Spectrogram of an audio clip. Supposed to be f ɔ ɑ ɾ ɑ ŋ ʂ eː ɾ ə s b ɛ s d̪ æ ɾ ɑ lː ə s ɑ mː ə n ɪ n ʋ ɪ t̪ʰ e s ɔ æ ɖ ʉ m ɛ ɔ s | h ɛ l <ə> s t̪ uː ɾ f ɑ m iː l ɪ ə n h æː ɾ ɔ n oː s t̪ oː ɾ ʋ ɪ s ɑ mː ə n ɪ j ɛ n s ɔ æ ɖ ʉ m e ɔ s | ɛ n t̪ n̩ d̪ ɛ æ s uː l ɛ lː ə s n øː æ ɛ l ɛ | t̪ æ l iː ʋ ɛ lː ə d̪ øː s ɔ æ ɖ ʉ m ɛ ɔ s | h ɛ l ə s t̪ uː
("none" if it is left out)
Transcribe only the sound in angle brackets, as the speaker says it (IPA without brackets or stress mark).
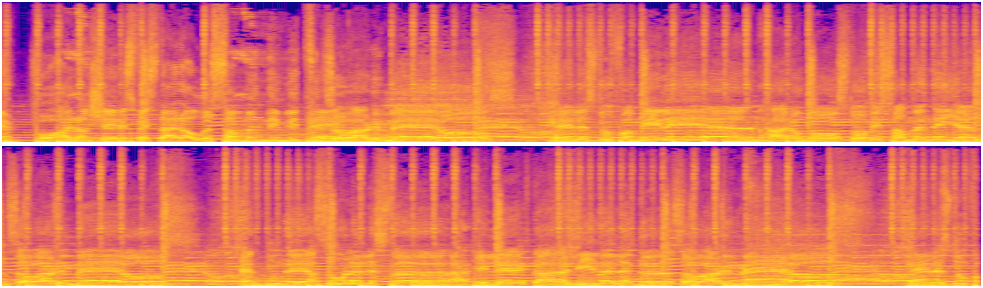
ə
